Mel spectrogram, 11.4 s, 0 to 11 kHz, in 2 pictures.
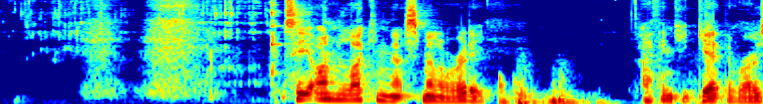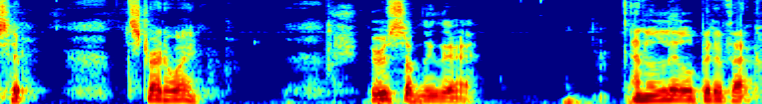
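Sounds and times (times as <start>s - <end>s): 
drink for tasting poured neat into a glass: 0.0s - 2.3s
speech: 2.1s - 4.0s, 4.8s - 6.0s, 6.7s - 7.3s, 8.5s - 9.4s, 10.4s - 11.4s.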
